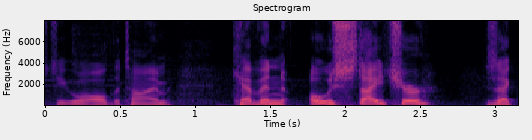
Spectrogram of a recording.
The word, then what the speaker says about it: Oestreicher: Kevin Oestreicher, is that correct? It's Oestreicher, but I appreciate some people just go with Oster, so I appreciate you trying.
